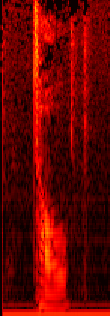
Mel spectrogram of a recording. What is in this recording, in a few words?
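"tshou3", Teochew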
